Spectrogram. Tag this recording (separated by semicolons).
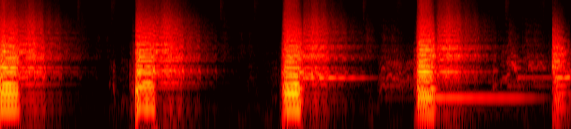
echo; guitar; tube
